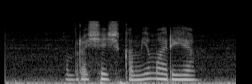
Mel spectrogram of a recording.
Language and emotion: Russian, neutral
